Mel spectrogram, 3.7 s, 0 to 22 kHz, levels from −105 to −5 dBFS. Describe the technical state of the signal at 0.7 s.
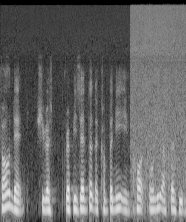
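At 0.7 s the speech signal is intact, with no technical fault present.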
